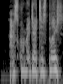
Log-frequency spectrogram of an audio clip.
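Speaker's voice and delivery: rapid muttered speech. A player speaking to Fionn in passing, fast under the breath. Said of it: "really fast under my breath".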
